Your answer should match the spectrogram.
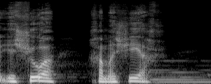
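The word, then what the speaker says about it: ישוע המשיח: es Jesús el Cristo yeshua hamashia como se pronuncia ese Santo nombre en el idioma original el hebreo como podremos ver a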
